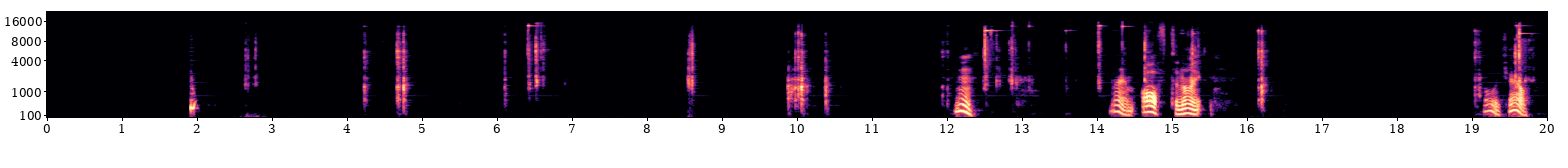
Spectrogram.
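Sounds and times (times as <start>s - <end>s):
metal hand tools clinking: 19.5s - 19.8s.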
